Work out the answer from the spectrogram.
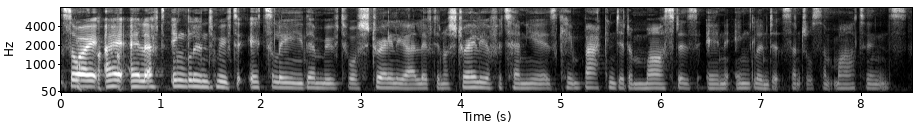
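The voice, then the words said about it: English accent. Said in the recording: “I'm from England. ... With a very dodgy accent.”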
